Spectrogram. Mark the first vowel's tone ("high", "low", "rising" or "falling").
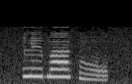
high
